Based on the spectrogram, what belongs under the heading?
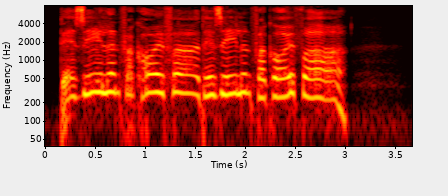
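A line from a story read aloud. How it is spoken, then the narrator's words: Children screaming. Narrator (German): schrien dann die Kinder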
